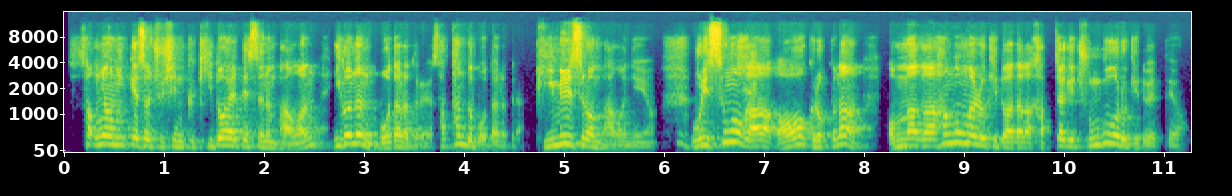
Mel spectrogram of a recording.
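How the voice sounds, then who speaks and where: A man, a missionary, giving a lively children's sermon, telling stories and asking the kids questions. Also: on the high side, fast talker. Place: church service, online.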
